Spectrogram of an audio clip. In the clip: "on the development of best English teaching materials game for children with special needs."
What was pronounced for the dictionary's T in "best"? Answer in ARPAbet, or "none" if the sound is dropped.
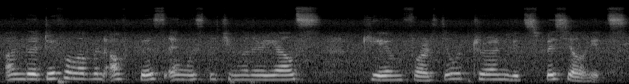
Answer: none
